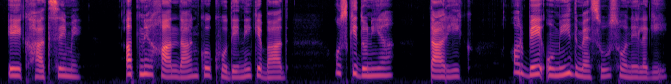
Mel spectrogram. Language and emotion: Urdu, sad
